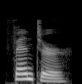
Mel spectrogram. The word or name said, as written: fenter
